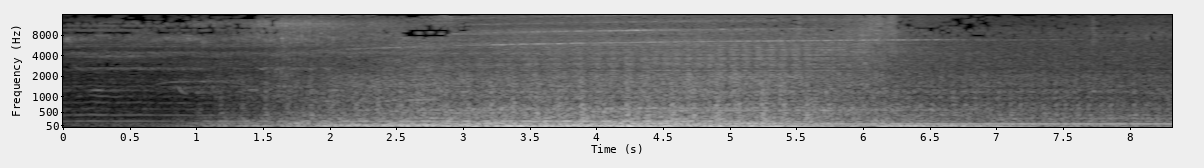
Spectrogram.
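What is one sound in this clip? A loud whooshing rush swells and then fades.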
